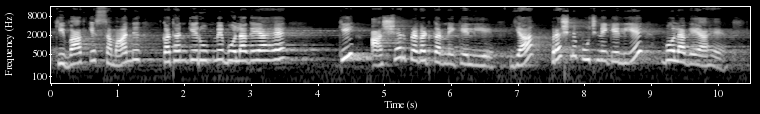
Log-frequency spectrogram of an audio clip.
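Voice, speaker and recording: A woman's voice: high-pitched, a bit bright, in a large hall. A woman teacher giving an online grammar lesson, explaining step by step and asking the class questions.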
